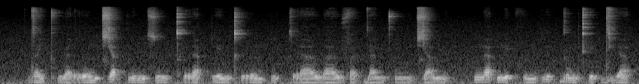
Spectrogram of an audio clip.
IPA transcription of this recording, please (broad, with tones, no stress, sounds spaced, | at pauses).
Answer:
d a˦˥ j pʰ u˩˦ a̯ r o˦˥ n t͡ɕ a˥˩ ʔ k w ɯ˨˩ ŋ s uː˨˩ kʰ r a˨˩ ʔ p l e˨˩ n kʰ r o˩˦ m p u˨˩ ʔ k r aː˨˩ w aː˨˩ w f a˨˩ t̚ j a˨˩ n pʰ uː˩˦ t͡ɕ a˩˦ m | n a˥˩ ʔ n e˨˩ ʔ h u˩˦ n p l ɯ˥˩ k̚ j o˩˦ m kʰ e˨˩ ʔ d i˧ a̯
